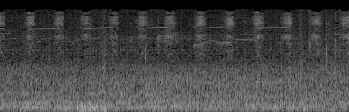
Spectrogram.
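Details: Begging by a little pied flycatcher chick that hatched late and often gets no food: a rapid series of high, sharp pulsed notes, evenly spaced, against broadband background hiss.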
